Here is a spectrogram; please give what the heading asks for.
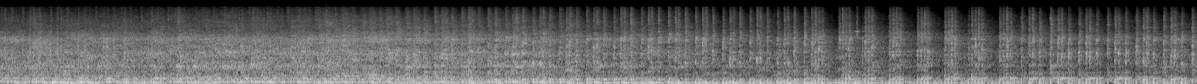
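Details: Mercedes M111 turbo engine, after correcting swapped fuel feed and return lines on the fuel rail: deep, steady, even continuous rumble with no misfires or stumbles; the engine runs normally.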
